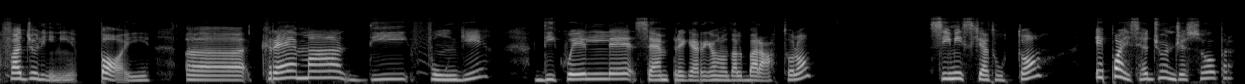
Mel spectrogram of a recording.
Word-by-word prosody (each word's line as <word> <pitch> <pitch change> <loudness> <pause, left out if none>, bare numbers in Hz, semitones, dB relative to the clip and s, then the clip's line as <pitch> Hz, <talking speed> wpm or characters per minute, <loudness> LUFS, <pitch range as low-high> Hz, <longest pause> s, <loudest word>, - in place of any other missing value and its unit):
fagiolini, 235 - +1 0.2
poi, 195 +2 +1 0.3
uhm, 205 -2 +2
crema 310 +3 +3
di 225 +4 -6
funghi, 230 - -2 0.5
di 210 +1 -3
quelle 250 +2 +2
sempre 210 -1 0
che 200 - -3
arrivano 195 +1 0
dal 195 0 -2
barattolo. 200 - 0 1.2
Si 265 - +2
mischia 260 -3 +2
tutto 210 - -1 0.6
e 325 - 0
poi 330 -8 +6
si 230 - -6
aggiunge 245 -2 -1
sopra 290 +4 -4
235 Hz, 100 wpm, -25 LUFS, 205-270 Hz, 1.2 s, poi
